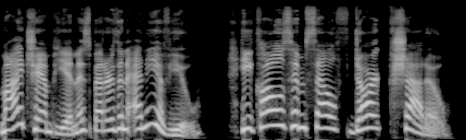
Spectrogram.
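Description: A woman's voice: high voice, huge pitch swings, measured pace, a bit bright, no room sound, studio quality, pitched above the performer's own voice, exaggerated voice. A woman voicing a snappish, distrustful male pirate boss in an audiobook.

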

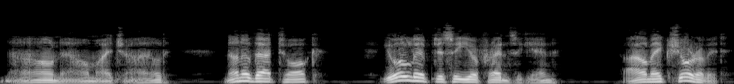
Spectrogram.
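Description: A man's voice: sits low, very animated, slow, slightly rough, no room sound, narrow, tinny audio, voice pushed up, heavily acted. A man voicing a kindly old male mouse abbot who speaks tenderly in old-fashioned words.

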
